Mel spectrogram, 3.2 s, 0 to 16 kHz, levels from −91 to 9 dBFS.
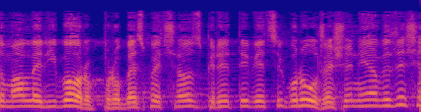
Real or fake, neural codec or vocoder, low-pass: fake; codec, 24 kHz, 0.9 kbps, WavTokenizer, medium speech release version 2; 10.8 kHz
